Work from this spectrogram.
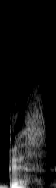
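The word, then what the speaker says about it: です: Sama seperti des yang ditulis dengan desu.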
